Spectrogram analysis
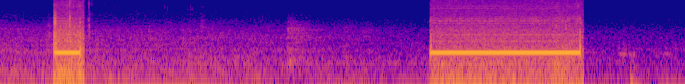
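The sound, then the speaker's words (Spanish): A telephone call tone plays while a call is being placed: a short electronic beep, a quiet stretch of line hiss, then a longer steady tone lasting about one and a half seconds before it cuts off. “Si no nos coge la llamada, pues voy a probar con Eva, a ver si está disponible.”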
